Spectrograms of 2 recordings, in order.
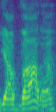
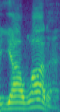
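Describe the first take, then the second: First: The middle consonant is a V sound. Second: The middle consonant is a W sound. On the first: "we could not pronounce Yehuda Yavada" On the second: "or Yawada"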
